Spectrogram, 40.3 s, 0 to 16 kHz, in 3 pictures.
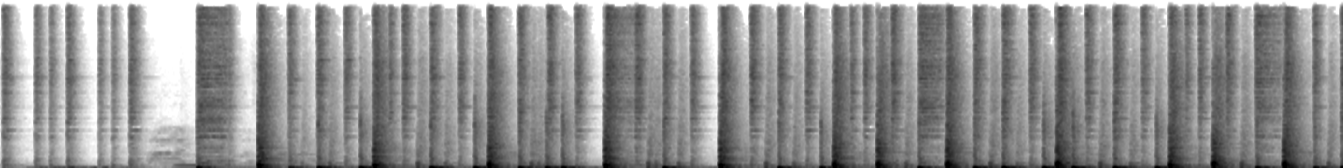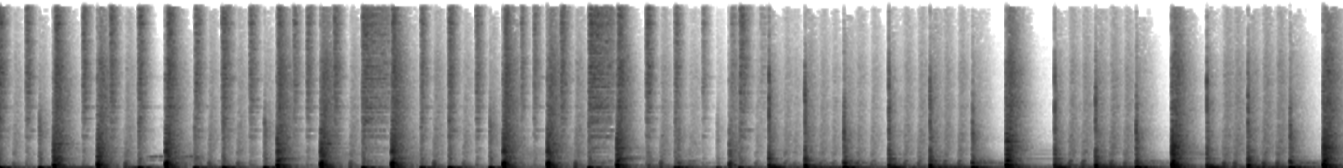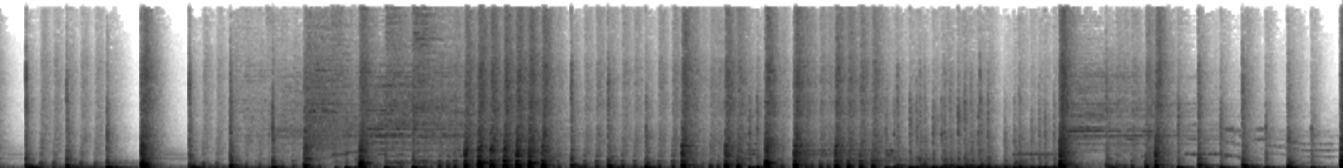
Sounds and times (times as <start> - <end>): Music: 0.0 - 40.2.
